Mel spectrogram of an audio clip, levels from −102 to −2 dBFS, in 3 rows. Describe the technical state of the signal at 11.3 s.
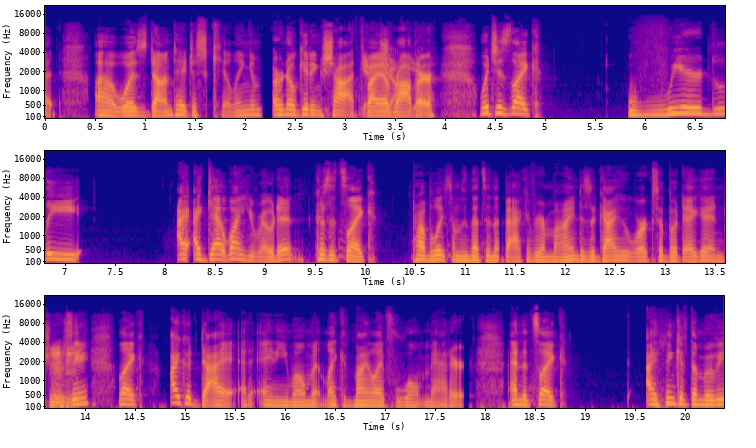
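AAC frame loss with muting from 11.32 to 11.38 s, after "something that's in the": a zeroed frame, about 43 ms, fades softly out and back.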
